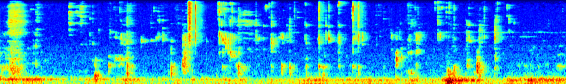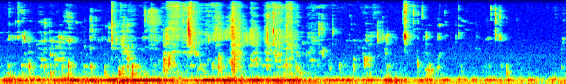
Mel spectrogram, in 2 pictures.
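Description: Close-miked chewing of soft, wet food, diced beetroot salad among it: many short moist smacks and clicks of lips and tongue. A low steady hum rises under the chewing for several seconds in the middle.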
